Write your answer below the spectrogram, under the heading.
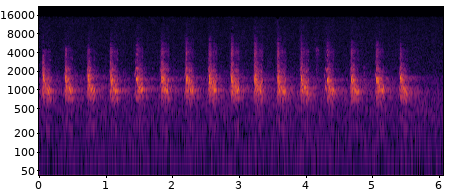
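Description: A turkey gives a steady run of harsh, throaty notes, about three a second, each one loud then quickly fading. No other sounds stand out.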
